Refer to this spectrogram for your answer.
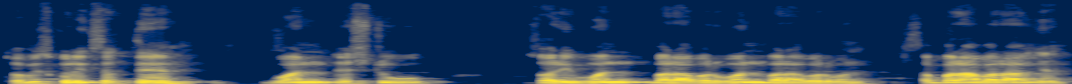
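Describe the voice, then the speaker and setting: A man's voice: medium pitch, steady tone, unhurried, highs cut off. A man teaching a board-exam math lesson step by step, asking questions and answering them himself. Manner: asks rhetorical questions and answers them, self-correcting aloud.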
